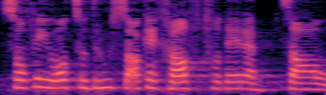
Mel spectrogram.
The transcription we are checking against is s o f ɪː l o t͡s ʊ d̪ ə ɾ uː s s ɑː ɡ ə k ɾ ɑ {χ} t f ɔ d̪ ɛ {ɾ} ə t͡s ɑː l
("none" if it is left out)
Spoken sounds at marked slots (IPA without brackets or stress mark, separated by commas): f, ɾ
